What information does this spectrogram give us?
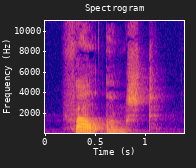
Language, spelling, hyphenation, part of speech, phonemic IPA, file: Dutch, faalangst, faal‧angst, noun, /ˈfaːl.ɑŋst/, Nl-faalangst.ogg
- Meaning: fear of failure, atychiphobia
